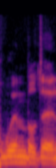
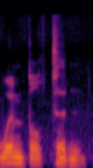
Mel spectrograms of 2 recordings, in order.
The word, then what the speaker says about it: Wimbledon: I asked you, how many sets of tennis will I watch at this year's Wimbledon, or as you Americans say it, Wimbleton?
